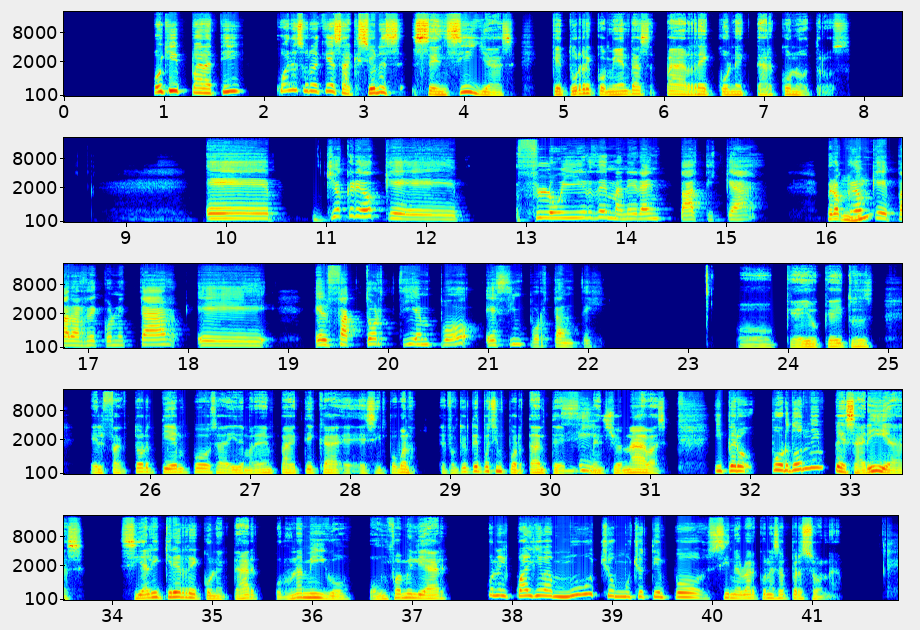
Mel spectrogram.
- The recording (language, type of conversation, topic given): Spanish, podcast, ¿Qué acciones sencillas recomiendas para reconectar con otras personas?
- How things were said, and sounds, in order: none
